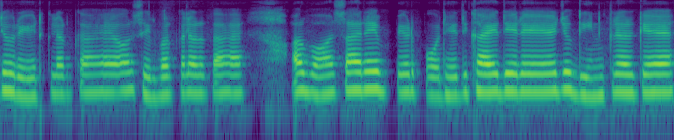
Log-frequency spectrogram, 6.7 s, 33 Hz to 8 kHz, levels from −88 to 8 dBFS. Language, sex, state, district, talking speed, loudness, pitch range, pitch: Hindi, female, Bihar, Katihar, 215 wpm, -16 LUFS, 205-225 Hz, 215 Hz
